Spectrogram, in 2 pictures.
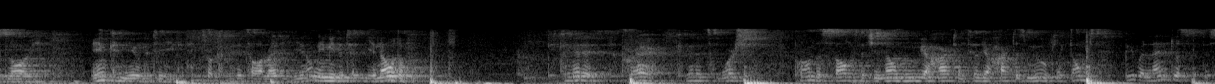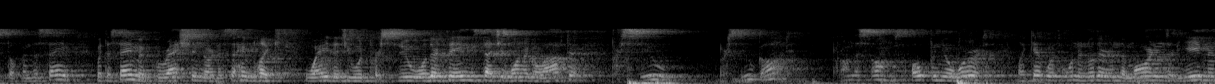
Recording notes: Recorded live in Liberty Church on 8 May 2022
